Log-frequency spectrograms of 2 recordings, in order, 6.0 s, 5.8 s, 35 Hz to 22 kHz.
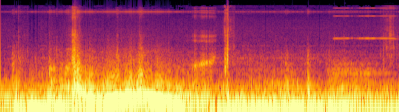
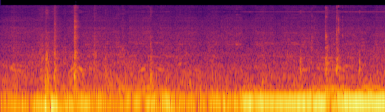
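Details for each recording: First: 1.1 Peugeot 106 after head gasket replacement, misfire blamed on water on a plug, after revving to about 5,000 rpm: clean rev falling back to a steady, even idle with no stumbling; smooth running, earlier lumpy idle gone. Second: Peugeot 106 1.1 first start after head gasket replacement, downpipe bolts left loose: lumpy, uneven idle with irregular stumbles and missed beats under a low rumble; one cylinder misfiring.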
